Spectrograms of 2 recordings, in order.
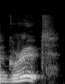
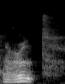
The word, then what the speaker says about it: Groot: how you say it Groot it's still going to be so bad no our Denmark ladies are going to be like please stop it's so the g is silent but you guys need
